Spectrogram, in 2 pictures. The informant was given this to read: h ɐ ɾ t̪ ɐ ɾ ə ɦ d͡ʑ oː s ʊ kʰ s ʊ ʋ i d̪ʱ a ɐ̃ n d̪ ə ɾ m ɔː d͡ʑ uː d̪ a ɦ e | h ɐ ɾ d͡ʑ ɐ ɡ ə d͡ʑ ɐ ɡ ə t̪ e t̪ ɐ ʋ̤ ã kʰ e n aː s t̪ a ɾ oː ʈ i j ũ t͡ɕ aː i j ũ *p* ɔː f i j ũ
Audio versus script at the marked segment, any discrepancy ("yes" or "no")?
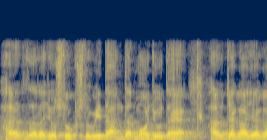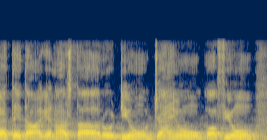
yes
